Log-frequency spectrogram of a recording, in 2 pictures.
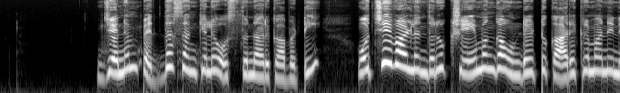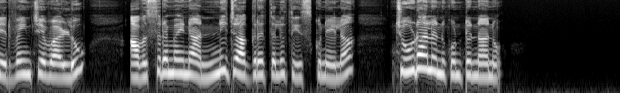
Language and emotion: Telugu, fearful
